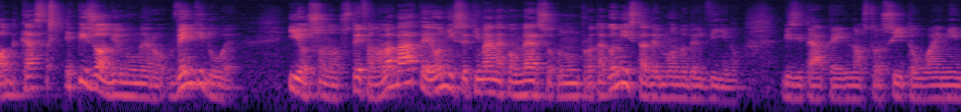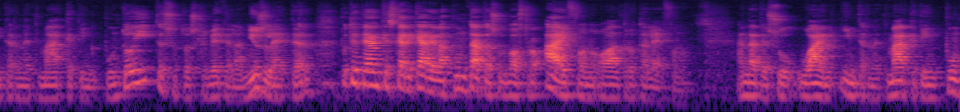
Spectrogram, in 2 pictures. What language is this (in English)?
Italian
